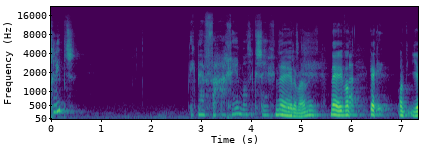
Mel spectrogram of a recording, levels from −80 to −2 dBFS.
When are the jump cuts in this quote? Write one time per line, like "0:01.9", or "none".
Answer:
none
